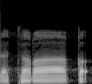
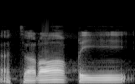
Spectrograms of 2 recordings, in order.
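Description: First: The word ends without a final long i vowel. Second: The word ends with a final long i vowel. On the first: The speaker calls it wrong. "ولا يقال التراق" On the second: The speaker calls it right. "بل التراقي لأنها منصوبة"

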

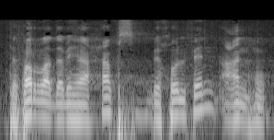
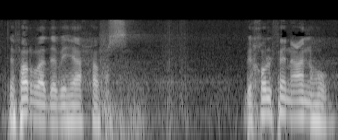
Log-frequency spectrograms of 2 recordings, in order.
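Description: The two takes are said the same way.

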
